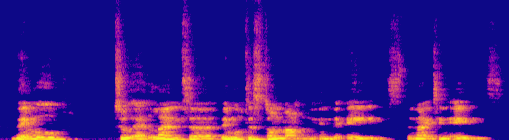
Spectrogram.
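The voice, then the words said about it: Jamaican accent. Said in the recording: “my parents are from Jamaica ... I talk this way ... I want for people to know exactly where my ancestors come from as soon as they hear my voice ... more of my accent”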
